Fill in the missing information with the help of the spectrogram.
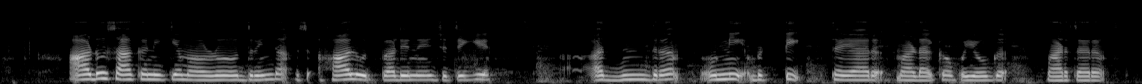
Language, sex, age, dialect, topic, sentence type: Kannada, female, 18-24, Dharwad Kannada, agriculture, statement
